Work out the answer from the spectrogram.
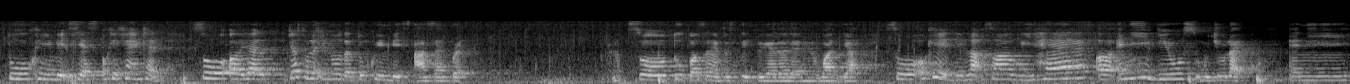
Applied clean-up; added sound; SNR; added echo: none; Boiling; 18 dB; reverberation time 1.6 s.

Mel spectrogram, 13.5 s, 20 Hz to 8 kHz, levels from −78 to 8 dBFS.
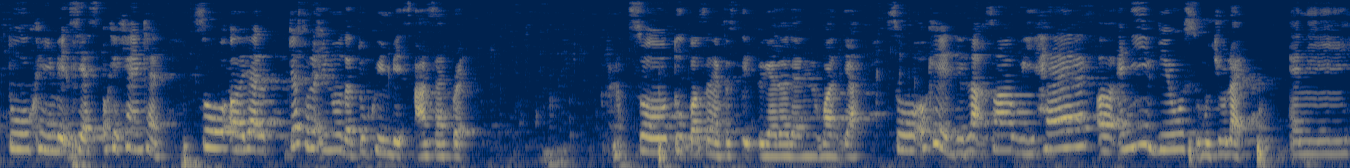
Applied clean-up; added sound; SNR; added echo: classical method WPE with log-MMSE.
